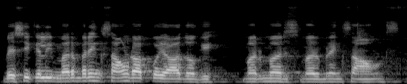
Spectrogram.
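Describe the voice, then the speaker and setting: A man with a Pakistani accent teaching a classroom vocabulary lecture. He reads English words slowly and explains them in Urdu. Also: mid-range voice, flat delivery, vocal fry.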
